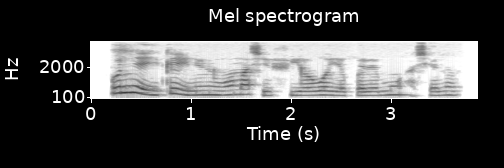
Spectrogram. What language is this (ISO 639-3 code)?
yor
